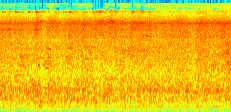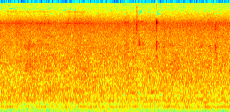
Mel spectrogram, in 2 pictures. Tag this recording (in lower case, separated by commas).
railroad car, underground, rail transport, train, speech, vehicle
